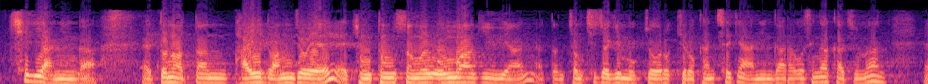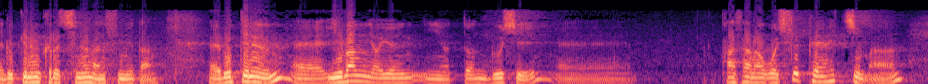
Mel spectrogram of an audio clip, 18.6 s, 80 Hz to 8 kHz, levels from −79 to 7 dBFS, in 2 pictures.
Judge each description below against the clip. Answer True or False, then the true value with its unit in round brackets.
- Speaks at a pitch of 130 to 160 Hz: False (120 Hz)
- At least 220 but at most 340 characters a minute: True (260 characters per minute)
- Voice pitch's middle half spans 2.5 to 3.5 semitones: True (2.9 semitones)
